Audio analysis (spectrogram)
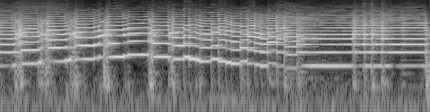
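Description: Electric guitar with a distorted, effected tone playing a quick whole-tone scale lick, evenly stepped notes climbing and falling, sustained notes ringing between picked phrases.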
